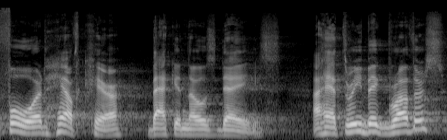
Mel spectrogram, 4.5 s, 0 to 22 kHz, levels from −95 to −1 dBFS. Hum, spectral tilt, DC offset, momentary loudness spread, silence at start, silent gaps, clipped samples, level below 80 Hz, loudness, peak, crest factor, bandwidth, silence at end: none; -6.5 dB/octave; under 0.1%; 7 LU; 0 s; none; under 0.1%; -76 dBFS; -27 LUFS; -12 dBFS; 16 dB; 14.5 kHz; 0.05 s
